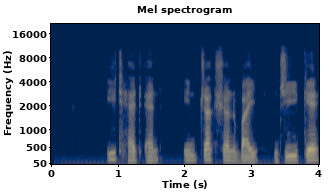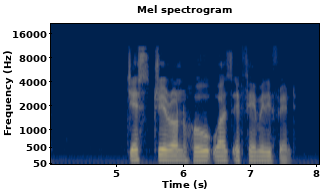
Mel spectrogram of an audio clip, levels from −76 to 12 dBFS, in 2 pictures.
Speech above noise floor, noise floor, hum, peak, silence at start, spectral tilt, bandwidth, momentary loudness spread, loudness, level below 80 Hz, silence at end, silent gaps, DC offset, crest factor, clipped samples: 40 dB; -64 dBFS; 50 Hz at -55 dBFS; -6 dBFS; 0.85 s; -5 dB/octave; 11.5 kHz; 12 LU; -25 LUFS; -58 dBFS; 0.45 s; none; under 0.1%; 20 dB; under 0.1%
